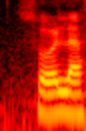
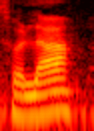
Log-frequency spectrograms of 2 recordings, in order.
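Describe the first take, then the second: First: The stress is on the first syllable. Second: The stress is on the last syllable. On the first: This is the family's own form of the surname. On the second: This is the other bearer's form of the surname.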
